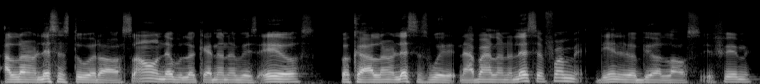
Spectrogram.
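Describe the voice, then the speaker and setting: A man's voice: fairly low pitch, steady tone, fast talker, few pauses, mellow, smooth, no room sound, studio quality. A man from Baton Rouge, an interview guest speaking in an easygoing way, full of slang. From Baton Rouge, Louisiana. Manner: easygoing, talks in slang and metaphors. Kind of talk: casual interview talk.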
